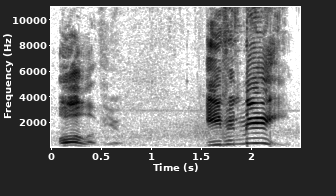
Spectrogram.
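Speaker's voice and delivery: sudden high, loud punch on Even me; emphatic. Real, not acted. Preacher to his viewers, punching each word high and loud. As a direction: hit all of you, then Even me. Preacher stressing God hates everyone.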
